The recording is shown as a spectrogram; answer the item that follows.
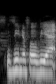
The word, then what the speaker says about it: xenophobia: chobia chopon all right the last five sound like a z sound so it would be Xenon Xerox xenophobia and xylophone oh Z okay all right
